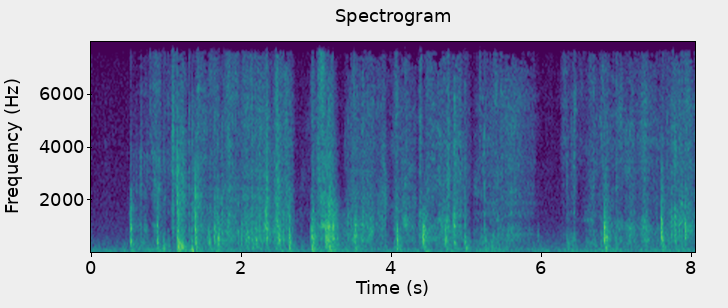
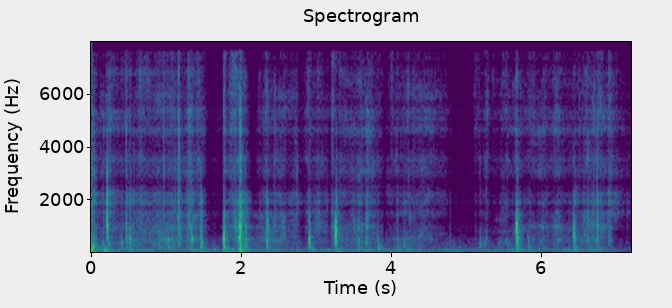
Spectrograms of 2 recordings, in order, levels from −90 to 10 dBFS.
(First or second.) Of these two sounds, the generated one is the second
